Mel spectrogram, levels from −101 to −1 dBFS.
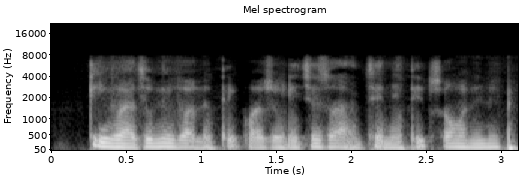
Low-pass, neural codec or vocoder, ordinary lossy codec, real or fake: none; codec, 16 kHz, 1 kbps, FreqCodec, larger model; none; fake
